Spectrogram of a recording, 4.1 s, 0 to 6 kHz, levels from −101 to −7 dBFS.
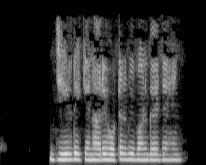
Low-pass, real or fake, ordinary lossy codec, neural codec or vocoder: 5.4 kHz; real; MP3, 32 kbps; none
